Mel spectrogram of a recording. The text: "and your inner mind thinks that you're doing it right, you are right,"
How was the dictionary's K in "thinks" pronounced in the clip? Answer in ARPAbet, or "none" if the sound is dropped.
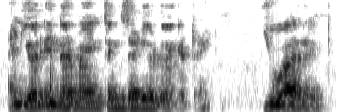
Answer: none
